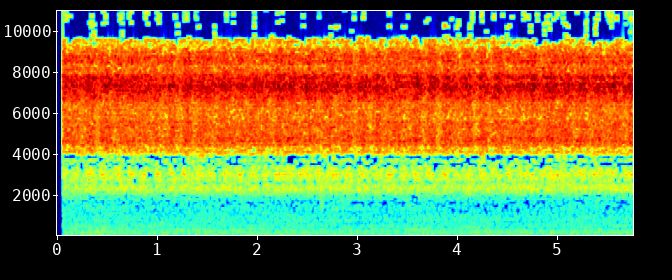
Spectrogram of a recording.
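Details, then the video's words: Cicadas singing on a hot summer day in a picturesque Italian town: a dense, steady, high-pitched hiss-like buzz that holds unbroken throughout, with a faint low rumble of background noise beneath. "Cicadas In Warm Summer Day In Italian Town"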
